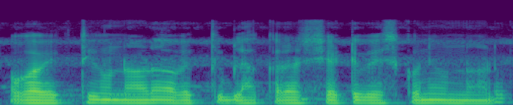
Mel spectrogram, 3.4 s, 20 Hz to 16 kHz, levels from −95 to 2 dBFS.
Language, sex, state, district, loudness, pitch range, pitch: Telugu, male, Telangana, Mahabubabad, -23 LUFS, 95-105 Hz, 100 Hz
